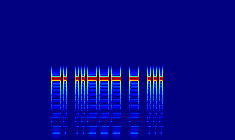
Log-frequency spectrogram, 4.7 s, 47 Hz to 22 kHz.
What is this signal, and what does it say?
Morse code, heard as a keyed tone, about 20 wpm, 700 Hz. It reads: N2TS
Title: USA Call Signs - 4 Characters - Repeated 3x - 20wpm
